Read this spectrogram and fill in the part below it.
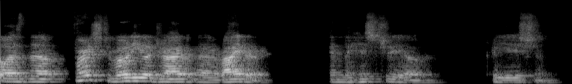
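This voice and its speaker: At a fairly slow pace, a man with a non-native accent speaks at medium pitch with ordinary pitch variation. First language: not English. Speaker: spiritual teacher. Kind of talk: spiritual talk, storytelling. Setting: video call.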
